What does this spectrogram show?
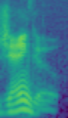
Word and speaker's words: Django: his son is named django with a d with the d is silent oh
